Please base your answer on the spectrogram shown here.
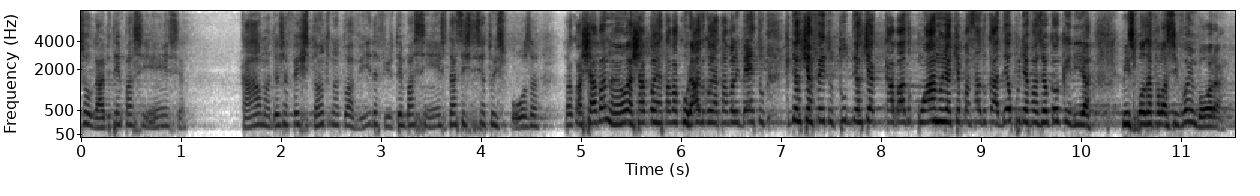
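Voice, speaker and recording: A man preaches his own testimony in a large church hall. His voice sits very high and the words come quickly. A long reverb trails behind every phrase. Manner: swings from quiet storytelling to shouted exhortation.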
